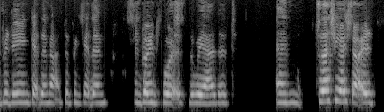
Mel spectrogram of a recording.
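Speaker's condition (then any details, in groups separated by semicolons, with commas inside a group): Cerebral palsy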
